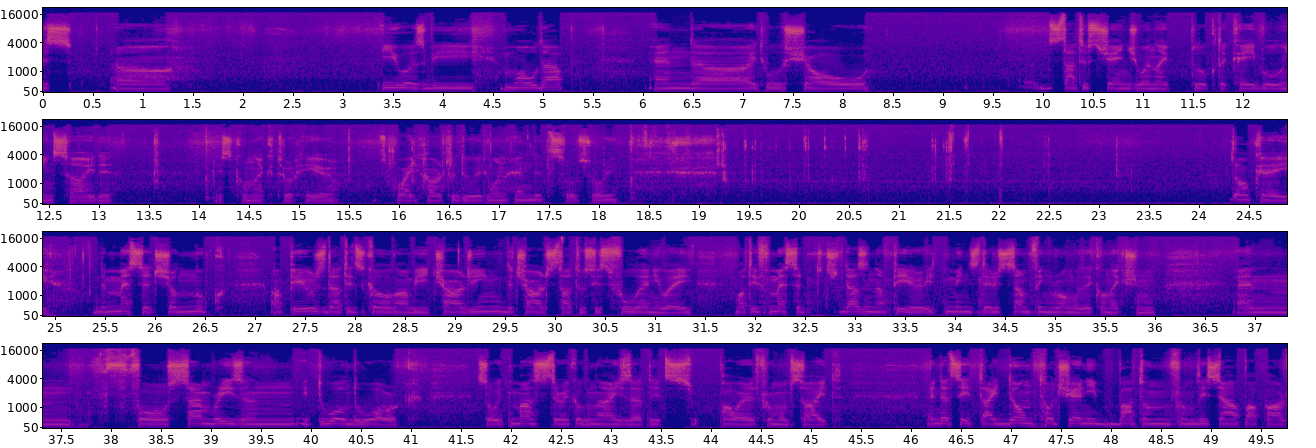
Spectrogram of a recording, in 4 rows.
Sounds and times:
Speech: 0.0 - 1.5, 3.3 - 5.4, 6.0 - 8.4, 9.8 - 13.2, 14.1 - 18.4, 24.3 - 36.1, 36.8 - 45.4, 46.2 - 49.7.

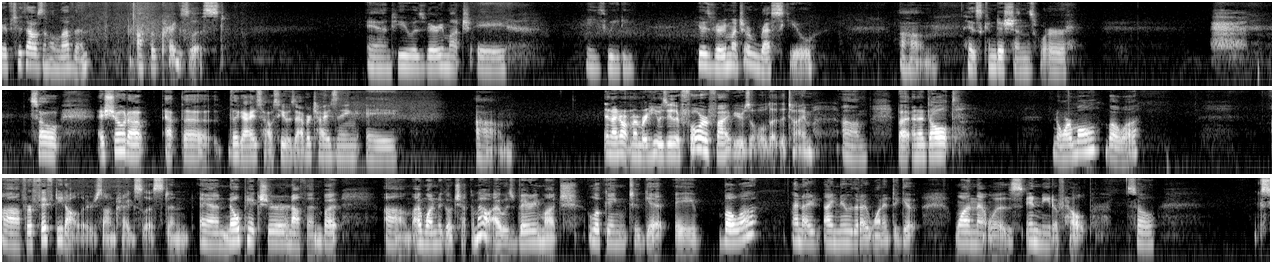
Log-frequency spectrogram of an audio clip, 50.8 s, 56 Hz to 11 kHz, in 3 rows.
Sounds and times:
Speech: 0.0 - 3.0, 4.8 - 7.0, 7.7 - 8.5, 9.3 - 10.9, 12.0 - 14.4, 17.3 - 22.3, 23.2 - 23.8, 25.0 - 29.9, 30.9 - 32.1, 33.8 - 38.4, 39.0 - 49.3.

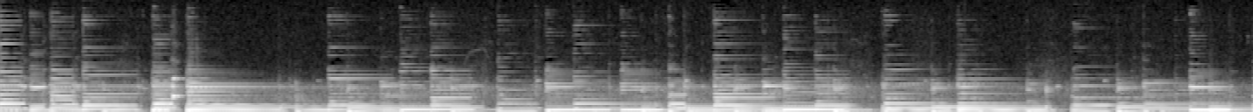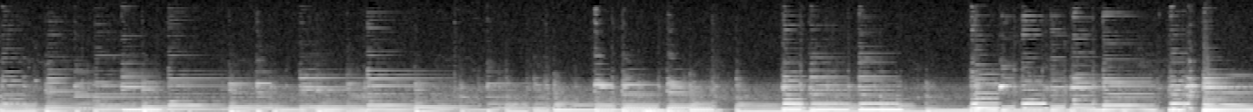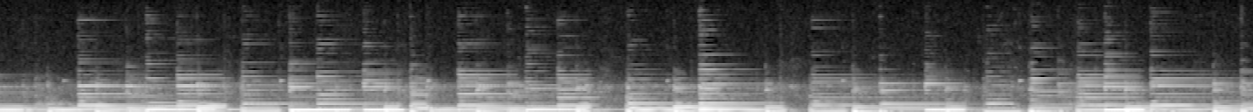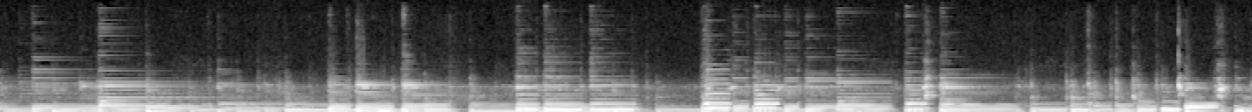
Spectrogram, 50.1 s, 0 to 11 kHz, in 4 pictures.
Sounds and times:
Blues: 0.0 - 50.1
Electric guitar: 0.0 - 50.1.

